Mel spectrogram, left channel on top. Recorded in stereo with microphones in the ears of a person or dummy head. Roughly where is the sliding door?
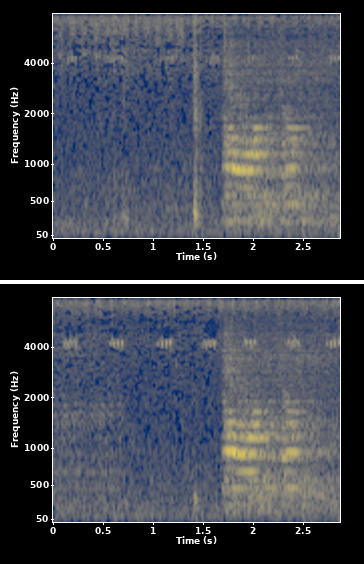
Centre.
